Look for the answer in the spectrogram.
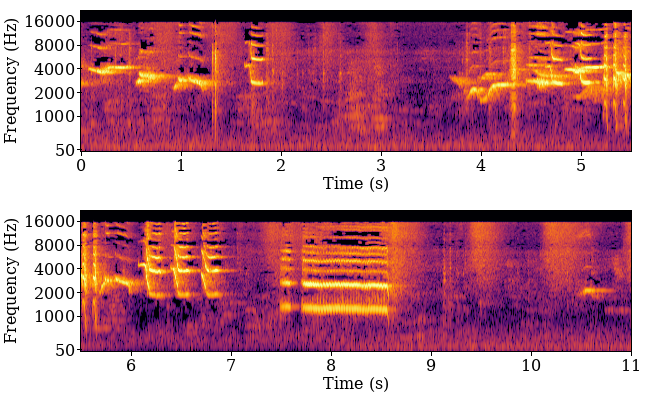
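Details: Nias hill myna song used as a training recording for songbirds: a long varied run of whistles, sharp clicks, buzzy rattles and a sustained nasal note, loud and piercing, with brief quiet gaps.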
